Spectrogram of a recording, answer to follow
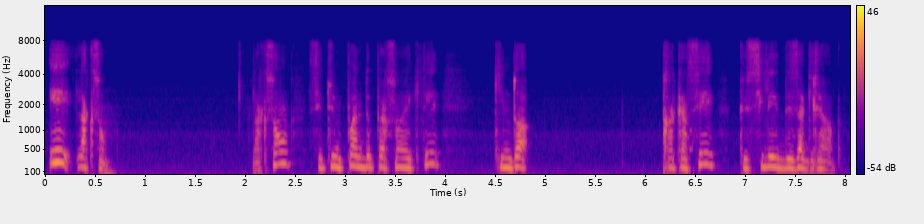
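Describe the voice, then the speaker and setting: A man giving a spoken lesson on speaking skills, hesitant, with many pauses and repeated words. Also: on the high side, animated, darkish tone, slightly rough, no room sound. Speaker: teacher. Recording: dull lo-fi sound.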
